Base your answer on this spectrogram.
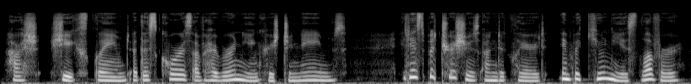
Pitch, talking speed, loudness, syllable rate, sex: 205 Hz, 140 wpm, -16 LUFS, 5.5 syllables/s, female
